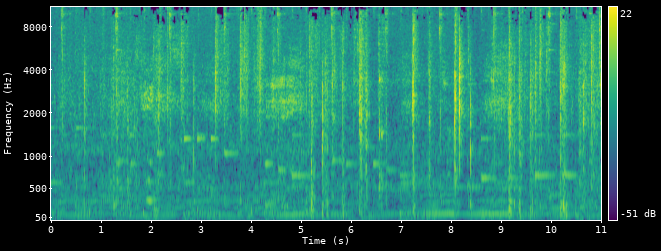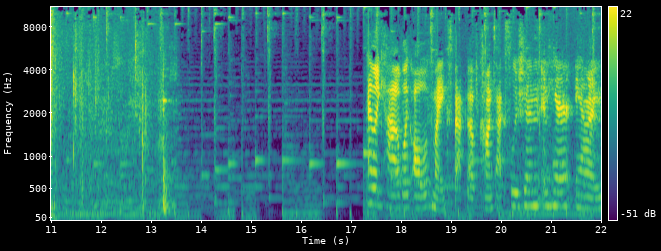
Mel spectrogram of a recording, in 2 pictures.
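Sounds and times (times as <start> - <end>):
background music with bass line: 0.0 - 22.0.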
